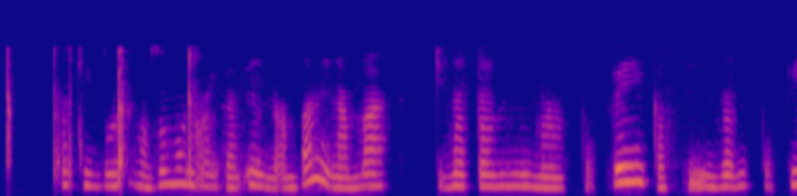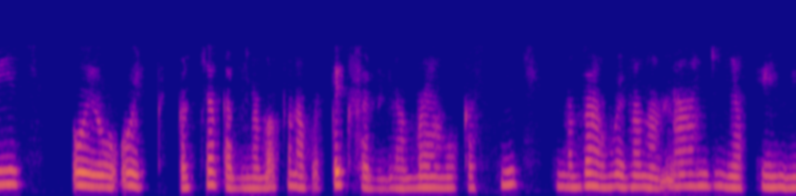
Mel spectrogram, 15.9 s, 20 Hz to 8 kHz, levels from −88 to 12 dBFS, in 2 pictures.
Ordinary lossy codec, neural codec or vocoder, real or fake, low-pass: AAC, 16 kbps; autoencoder, 22.05 kHz, a latent of 192 numbers a frame, VITS, trained on one speaker; fake; 7.2 kHz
